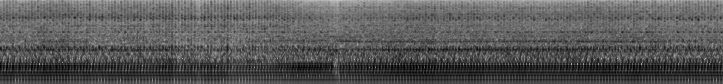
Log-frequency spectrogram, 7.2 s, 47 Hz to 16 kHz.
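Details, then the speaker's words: John Deere 316 lawn tractor, about 36°F cold day: heavy, uneven low chugging stumbles midway then recovers; owner suspects clogged carburetor idle circuit jet, needing hand choke, maybe just cold. Rough idle, cause unconfirmed. "I think the idle circuit jet is clogged up in that thing so I"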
